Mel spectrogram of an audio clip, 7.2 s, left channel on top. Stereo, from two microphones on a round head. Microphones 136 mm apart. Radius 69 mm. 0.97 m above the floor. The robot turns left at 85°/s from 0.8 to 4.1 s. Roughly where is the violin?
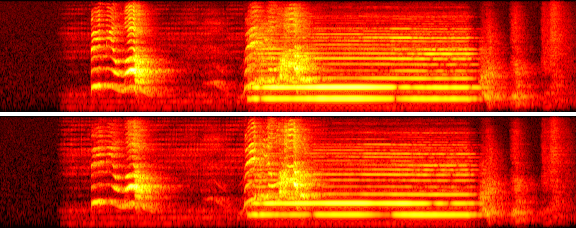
Left.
